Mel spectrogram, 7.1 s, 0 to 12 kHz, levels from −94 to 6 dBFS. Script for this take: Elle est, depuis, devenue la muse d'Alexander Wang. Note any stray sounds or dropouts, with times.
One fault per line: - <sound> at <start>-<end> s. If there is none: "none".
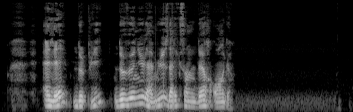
none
